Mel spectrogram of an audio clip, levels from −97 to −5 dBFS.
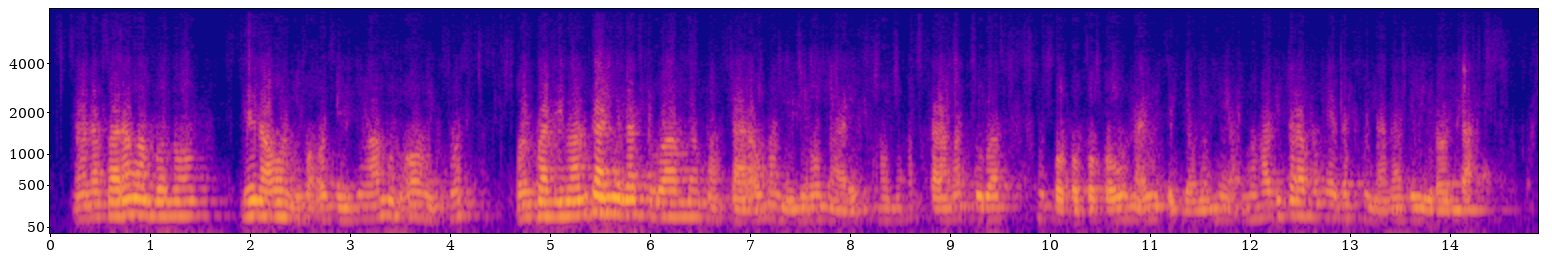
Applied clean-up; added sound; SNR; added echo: neural separator model SepFormer DNS4.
